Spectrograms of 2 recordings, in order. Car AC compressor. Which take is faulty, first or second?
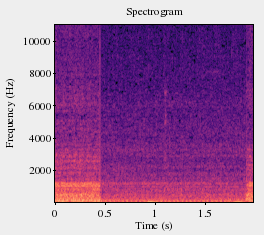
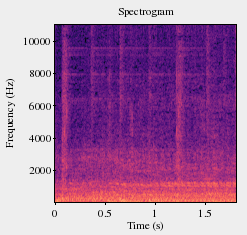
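second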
